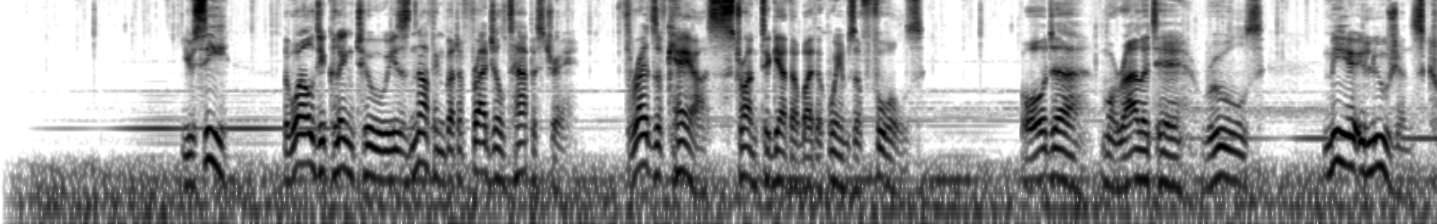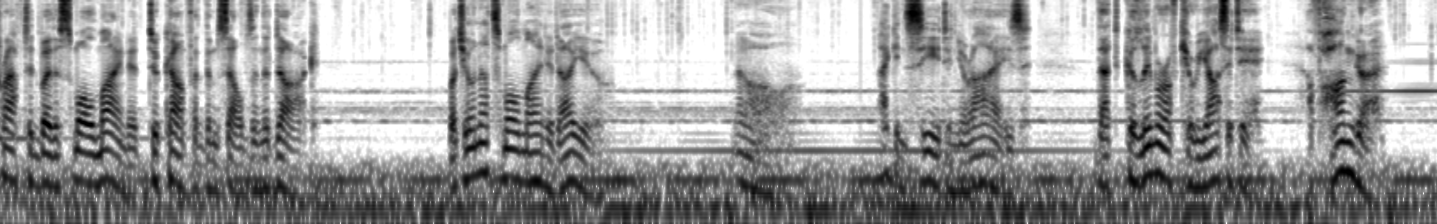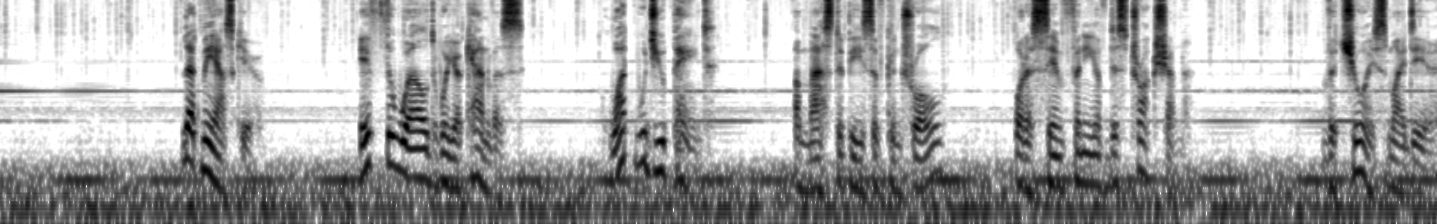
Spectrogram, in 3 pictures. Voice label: english animation

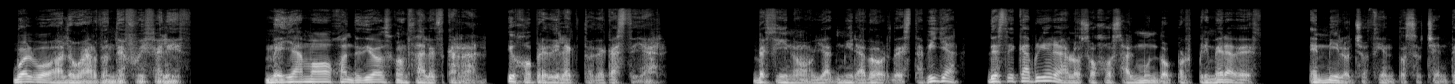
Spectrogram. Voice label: spanish audio guides

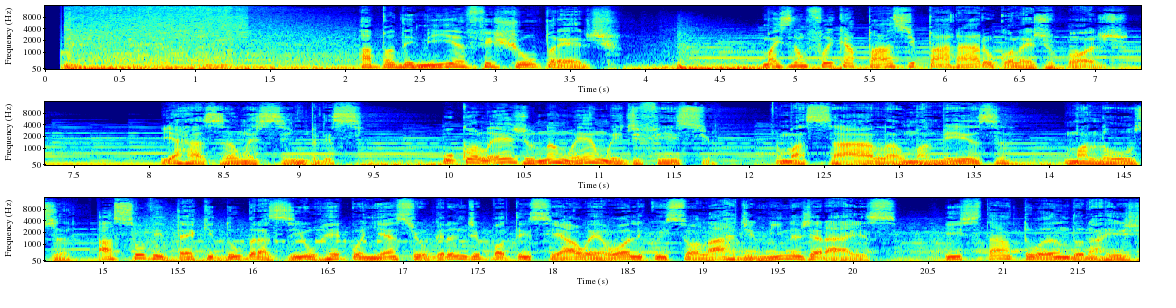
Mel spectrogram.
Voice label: portuguese brazilian corporate videos

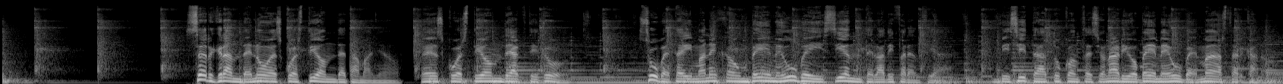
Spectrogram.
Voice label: spanish castilian commercial

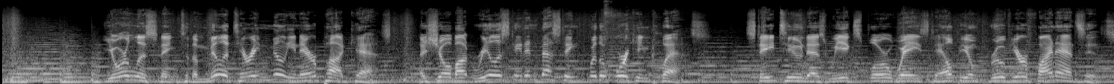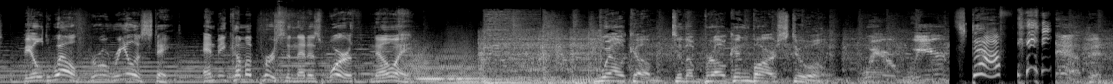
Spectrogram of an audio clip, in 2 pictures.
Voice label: english american podcasts

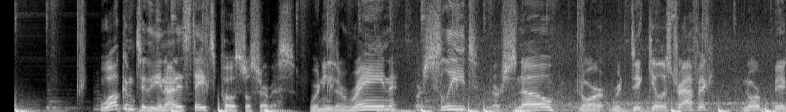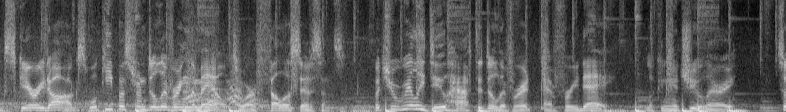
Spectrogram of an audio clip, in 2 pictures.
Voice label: english american e-learning

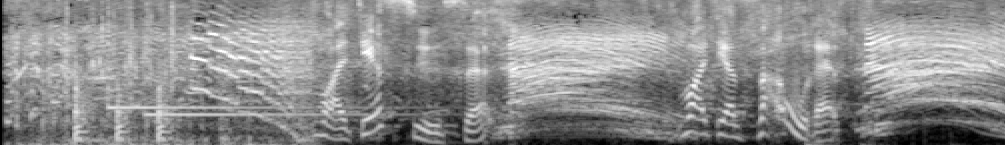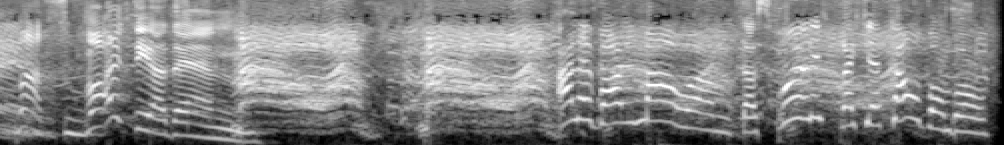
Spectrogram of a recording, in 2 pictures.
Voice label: german austrian animation

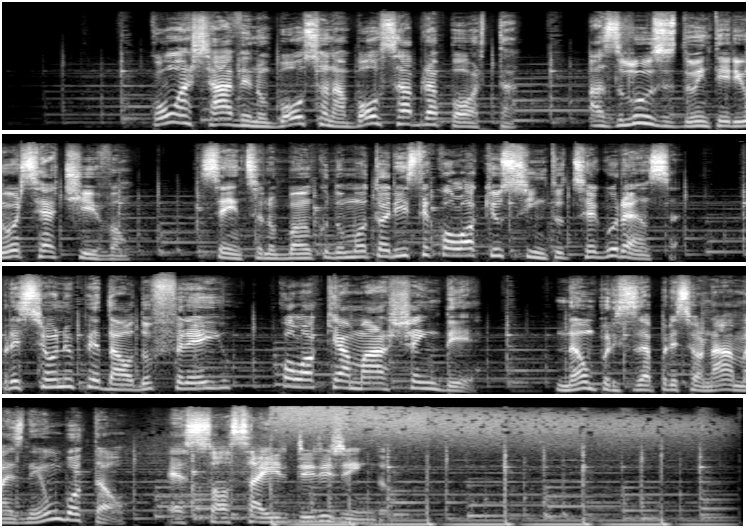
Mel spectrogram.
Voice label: portuguese brazilian e-learning

